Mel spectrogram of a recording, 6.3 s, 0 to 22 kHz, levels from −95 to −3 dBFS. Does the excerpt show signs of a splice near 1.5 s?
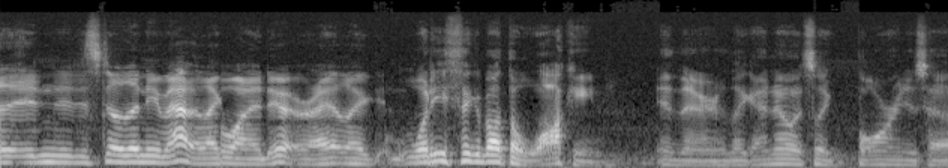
yes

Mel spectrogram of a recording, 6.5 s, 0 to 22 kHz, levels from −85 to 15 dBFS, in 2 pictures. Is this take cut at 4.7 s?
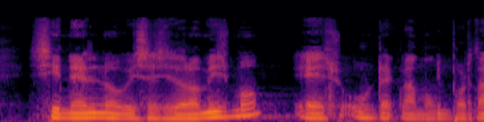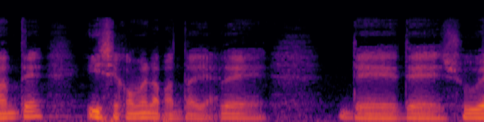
yes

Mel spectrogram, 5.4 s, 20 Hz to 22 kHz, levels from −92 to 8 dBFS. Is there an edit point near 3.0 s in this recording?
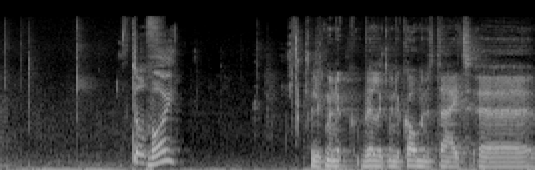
yes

